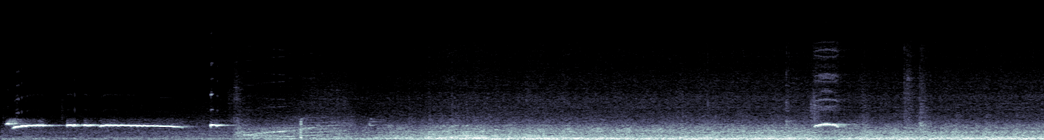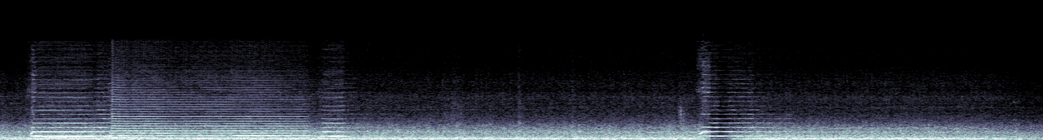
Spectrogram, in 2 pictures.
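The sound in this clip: A station master's whistle sounds as a steady high tone at the start, then a train departs from the station at Pontivy with continuous rumbling, and a loud multi-tone horn blast of about two seconds comes midway.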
